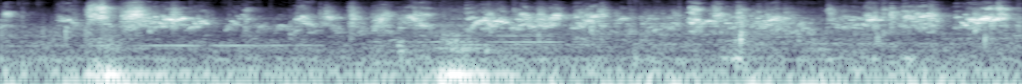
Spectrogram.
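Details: Budgies in a colorful aviary colony take a morning diet treat amid loud bursts of high, scratchy chirps and warbles that rise and fall through the flock.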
